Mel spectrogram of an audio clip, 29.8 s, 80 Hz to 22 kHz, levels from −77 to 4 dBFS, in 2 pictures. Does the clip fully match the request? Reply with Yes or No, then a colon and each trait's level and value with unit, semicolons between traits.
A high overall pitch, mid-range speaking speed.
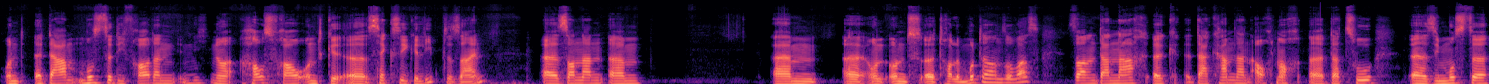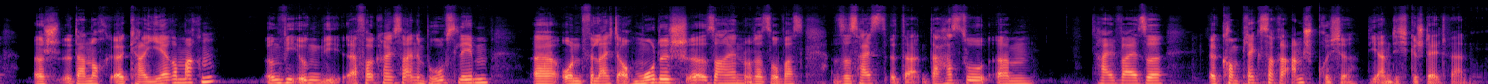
No: low, 130 Hz; average, 160 wpm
